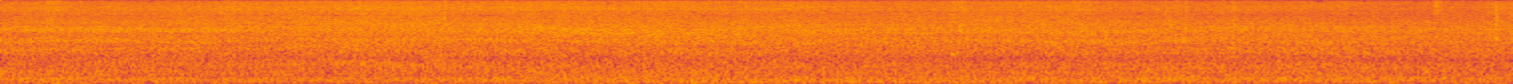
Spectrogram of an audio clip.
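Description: Steady low rush of ocean surf, with wind on the microphone.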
